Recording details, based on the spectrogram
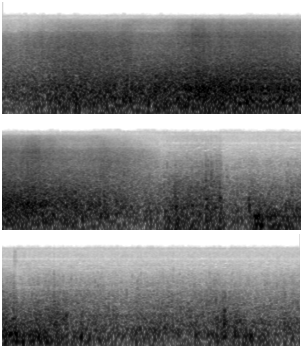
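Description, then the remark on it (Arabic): Loud, continuous roar of strong wind and churning sea waves as the weather at sea turns worse, with heavy buffeting noise that eases slightly after a few seconds but stays rough throughout; no voices. “اشتدت الرياح واضطرب البحر كثيرا”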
